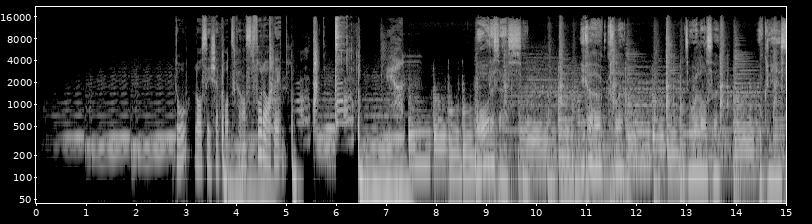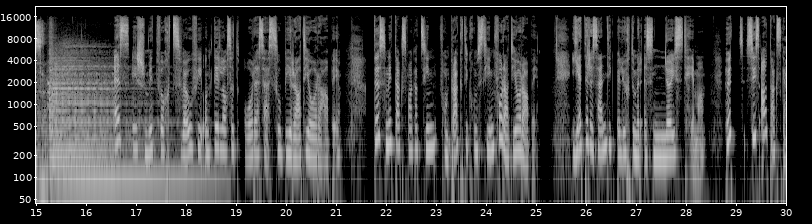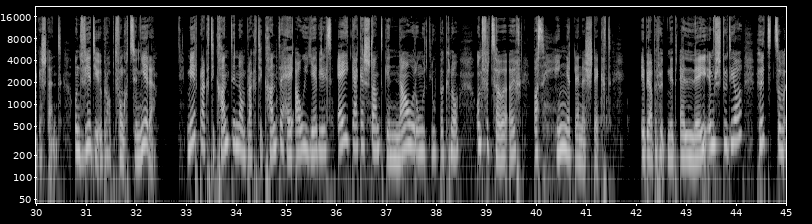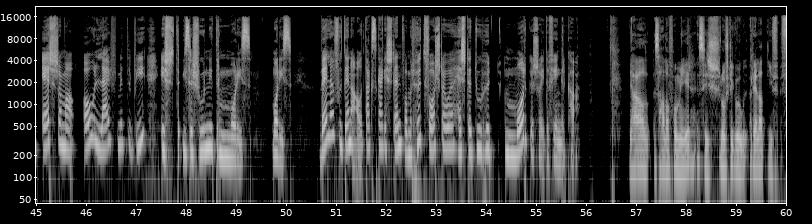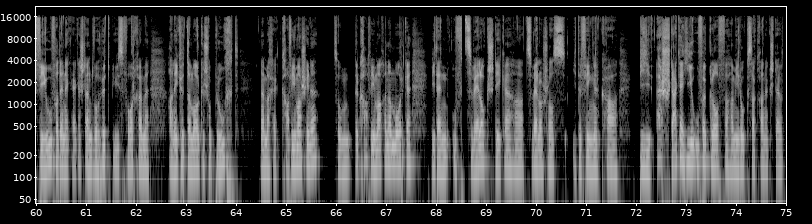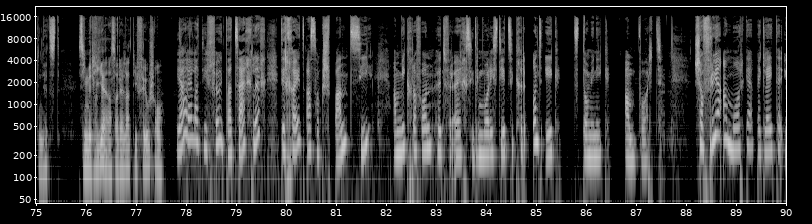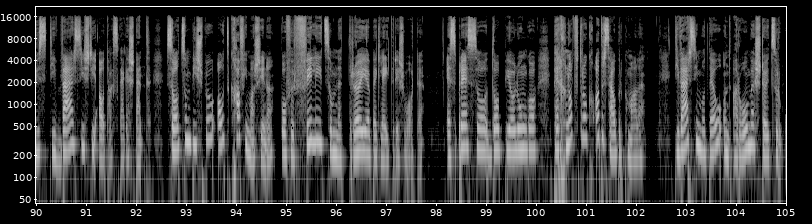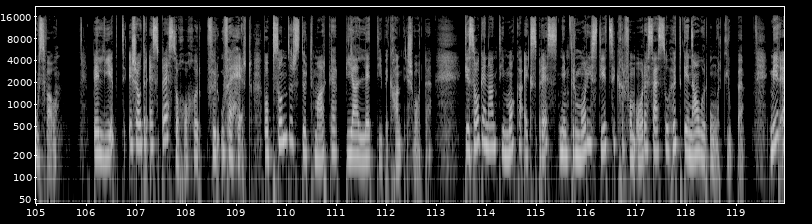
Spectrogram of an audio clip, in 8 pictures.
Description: Dies ist ein Zusammenschnitt der RaBe-Sendung Ohrensessel.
